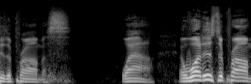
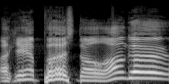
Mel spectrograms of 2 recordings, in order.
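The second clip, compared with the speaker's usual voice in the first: very slow, loud, high, pained drawn-out wail; 6 semitones higher, 7 dB louder than usual. Retelling a birth where the epidural failed, the speaker quotes the mother: imitating someone screaming. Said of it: "she's screaming".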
